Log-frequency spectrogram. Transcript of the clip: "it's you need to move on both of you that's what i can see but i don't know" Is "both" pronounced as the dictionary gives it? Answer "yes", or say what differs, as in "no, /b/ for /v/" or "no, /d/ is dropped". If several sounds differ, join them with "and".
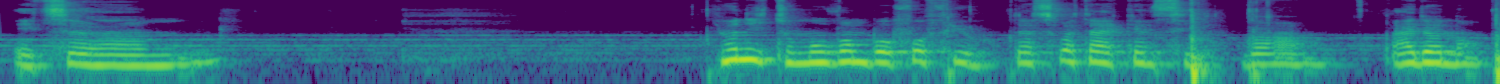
no, /f/ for /θ/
